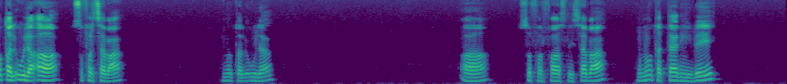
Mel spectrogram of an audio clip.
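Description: A man speaks calmly and steadily into a close microphone, explaining in short bursts with pauses.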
